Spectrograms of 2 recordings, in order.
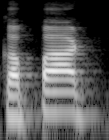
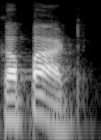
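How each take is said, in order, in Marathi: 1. शेवटच्या व्यंजनाला पूर्ण स्वर असतो. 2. शेवटचे व्यंजन स्वराशिवाय संपते. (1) "कपाट असं नाही म्हणत मी" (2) "शेवटचा वर्ण आहे, हा निभृत म्हणजे अपूर्ण उच्चारला जातो"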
